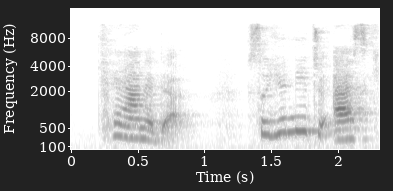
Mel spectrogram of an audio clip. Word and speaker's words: Canada: and also three A's this time the first syllable is stressed this time this act is really long so don't say Canada say Canada Canada so you need to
